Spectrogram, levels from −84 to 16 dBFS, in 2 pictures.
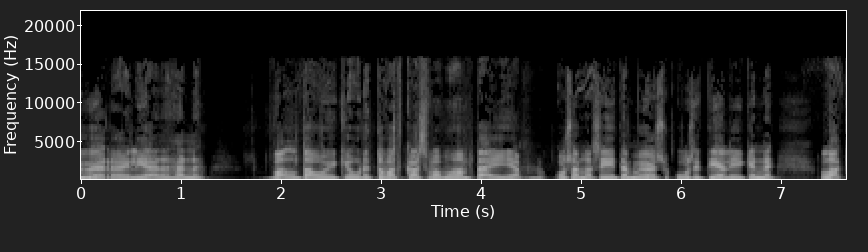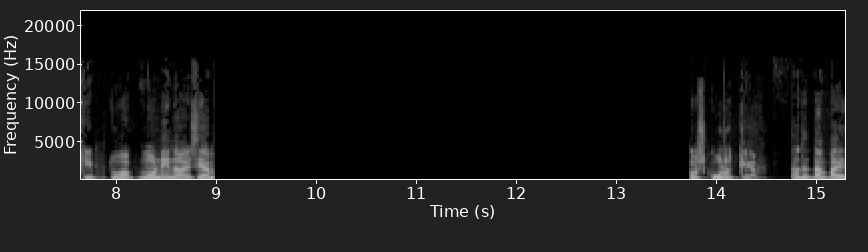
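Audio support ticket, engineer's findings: Audio dropout to silence, 8.96–13.74 s, right after "laki tuo moninaisia". Speech cuts mid-flow, about 4.8 s of silence, no room tone. Likely input loss or link failure, not a noise gate (no fade, floor vanishes entirely).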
